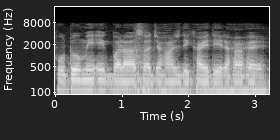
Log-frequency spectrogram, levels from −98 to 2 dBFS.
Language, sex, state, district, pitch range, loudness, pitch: Hindi, male, Assam, Sonitpur, 95-100 Hz, -15 LUFS, 95 Hz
